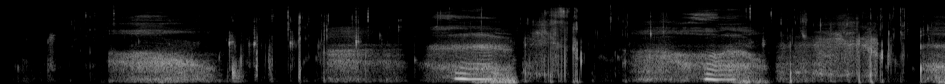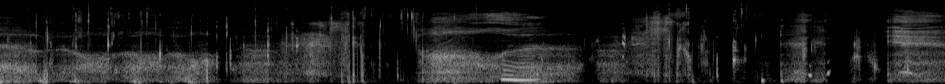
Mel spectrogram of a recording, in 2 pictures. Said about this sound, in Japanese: では、 こちらのお耳も、レロレロしちゃいます。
